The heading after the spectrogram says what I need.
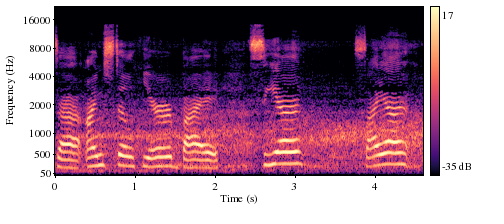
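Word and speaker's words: Sia: And it's very it's understandable um especially during these times because it triggers memories and things that you've lost and that can be extremely hard for many people.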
